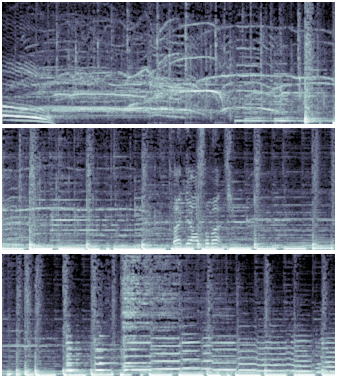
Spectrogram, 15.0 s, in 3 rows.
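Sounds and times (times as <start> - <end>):
live concert audience cheering at London Dance Hall, London, Texas: 0.0 - 12.0
instruments playing: 5.0 - 14.9
speech: 7.6 - 8.8.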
